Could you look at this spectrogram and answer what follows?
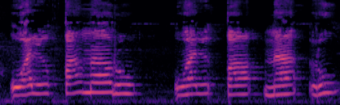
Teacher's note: میم باریک، قاف اور را کو پر پڑھا جائے گا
